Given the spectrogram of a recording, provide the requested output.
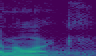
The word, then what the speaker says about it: Nike: Another cool example is Nike. Do you say Nike or Nike? It's Nike.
